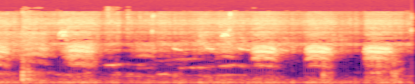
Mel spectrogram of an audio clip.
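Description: A bird calling faintly with short, harsh calls: one about a second in, then three in quick succession near the end.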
